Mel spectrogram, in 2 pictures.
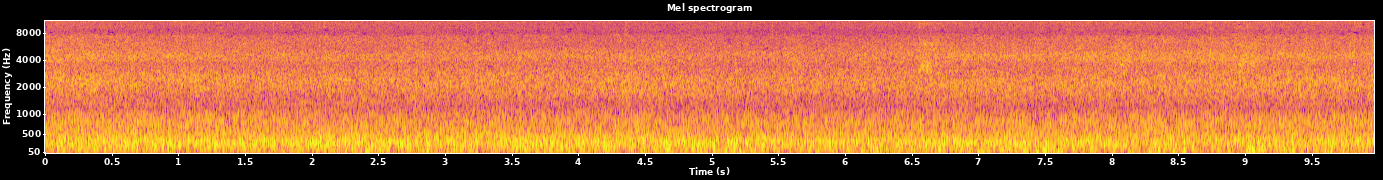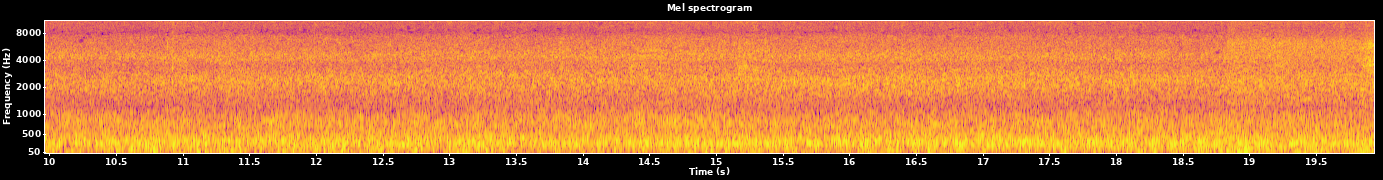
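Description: Ocean surf breaking and washing up the shore in a steady roar, with wind rumbling on the microphone.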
